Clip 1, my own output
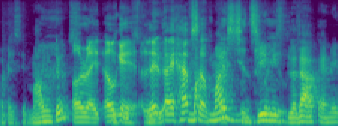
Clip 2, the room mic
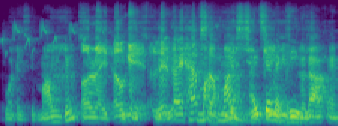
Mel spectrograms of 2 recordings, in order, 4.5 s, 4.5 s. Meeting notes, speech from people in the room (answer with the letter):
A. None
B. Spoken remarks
B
